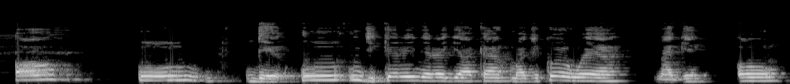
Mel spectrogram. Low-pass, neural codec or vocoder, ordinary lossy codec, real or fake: 7.2 kHz; none; none; real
